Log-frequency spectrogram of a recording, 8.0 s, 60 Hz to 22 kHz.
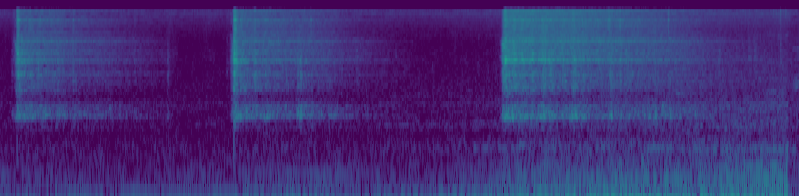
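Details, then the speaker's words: Nissan G35/350Z clutch release (throw-out) bearing spun by hand on the transmission gives gritty, ringing whirs instead of a smooth spin; worn, needs replacing during Exedy stage one clutch and flywheel install. "You can hear it's making noise when it's spinning, which indicates this bearing needs to be replaced."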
